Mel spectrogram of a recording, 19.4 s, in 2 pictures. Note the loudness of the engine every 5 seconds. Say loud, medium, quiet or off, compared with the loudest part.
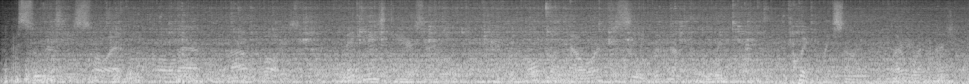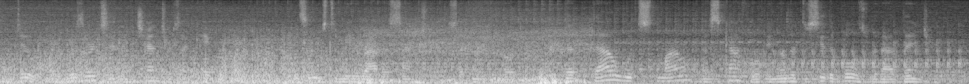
loud, loud, medium, medium.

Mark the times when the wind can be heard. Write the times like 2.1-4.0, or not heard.
0.0-15.7.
